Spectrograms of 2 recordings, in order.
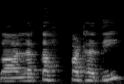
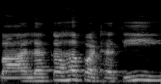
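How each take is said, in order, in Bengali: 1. h ধ্বনিটি ছোট করে কাটা হয়, p ধ্বনিটি f-এর মতো শোনায়। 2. p-এর আগের h ধ্বনিটি পুরোটা উচ্চারিত হয়। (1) "বিসর্গটাকে অর্ধেকে থামিয়ে দিচ্ছি" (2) "বিসর্গটাকে আমরা পুরোটা বলছি"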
